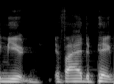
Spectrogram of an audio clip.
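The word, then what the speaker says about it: Mutin: guy that we need to know uh definitely mutant it's spelt m-u-t-i-n but donovan mutant uh client collins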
